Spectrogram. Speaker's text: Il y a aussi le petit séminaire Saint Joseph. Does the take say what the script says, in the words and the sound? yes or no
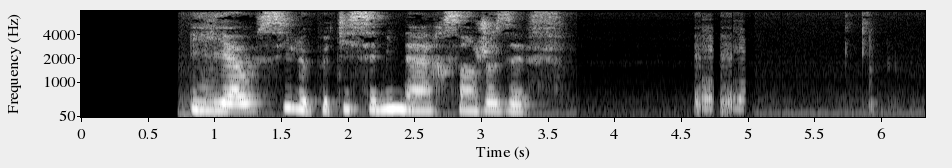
no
